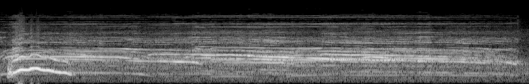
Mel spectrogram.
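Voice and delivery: drawn-out high gasp, hammed up; a big mock gasp rising high; long exaggerated gasp. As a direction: let out a long theatrical gasp. Sudden exaggerated reaction on camera.

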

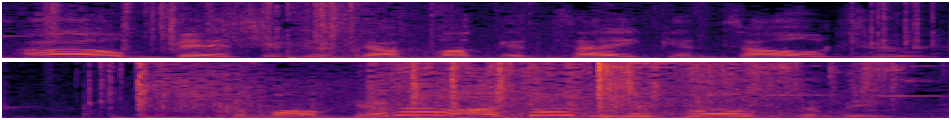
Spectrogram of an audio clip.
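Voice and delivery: high, loud challenge shouts; fired-up taunting yell. Real, not acted. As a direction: yell at them to come on. Taunts enemies during a fight.

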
